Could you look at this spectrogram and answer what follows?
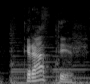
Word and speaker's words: cráter: No caso, em espanhol, a sílaba mais forte seria a primeira, cra, e em português seria a sílaba t.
